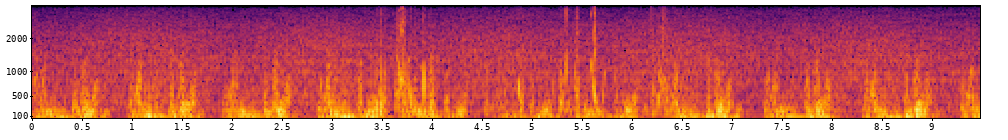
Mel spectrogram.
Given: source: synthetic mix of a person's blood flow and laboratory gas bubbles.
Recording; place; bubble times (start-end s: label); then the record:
Doppler ultrasound of blood flow; precordium
3.41-4.01 s: bubbles
4.51-4.59 s: bubbles
4.83-4.91 s: bubbles
5.25-5.49 s: bubbles
5.55-5.75 s: bubbles
6.19-6.50 s: bubbles
From the record:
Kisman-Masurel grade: 222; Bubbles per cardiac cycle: several, 3 to 8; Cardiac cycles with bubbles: 10 to 50%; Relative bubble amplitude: moderate (0.250 to 0.450); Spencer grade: 2 (many but less than half of the cardiac periods contain bubble signals, singularly or in groups); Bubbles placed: anywhere in the cardiac cycle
